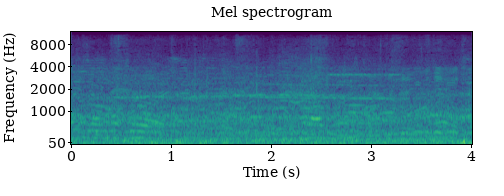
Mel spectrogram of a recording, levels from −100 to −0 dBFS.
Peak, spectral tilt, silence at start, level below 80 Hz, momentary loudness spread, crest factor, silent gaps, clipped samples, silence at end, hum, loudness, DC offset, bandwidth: -18 dBFS; -6.5 dB/octave; 0 s; -44 dBFS; 3 LU; 18 dB; none; under 0.1%; 0 s; none; -38 LUFS; under 0.1%; 11 kHz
